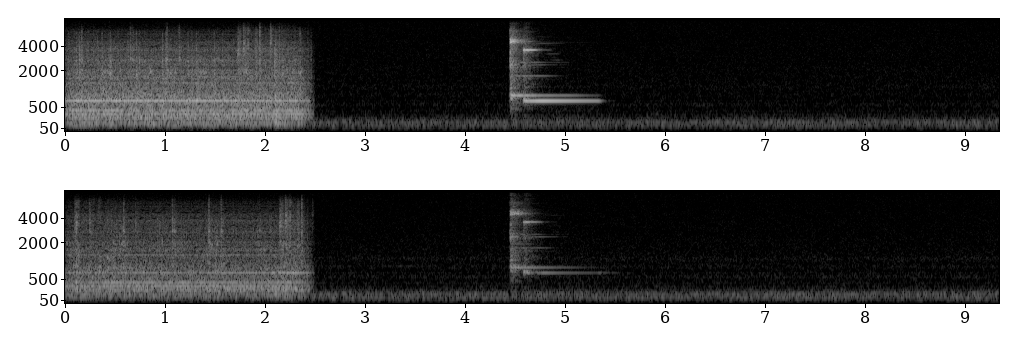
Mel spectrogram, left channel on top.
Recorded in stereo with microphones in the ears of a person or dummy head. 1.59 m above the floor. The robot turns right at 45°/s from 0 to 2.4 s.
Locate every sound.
4.4 s a bell: 15° left (ahead or behind), 0.5 m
